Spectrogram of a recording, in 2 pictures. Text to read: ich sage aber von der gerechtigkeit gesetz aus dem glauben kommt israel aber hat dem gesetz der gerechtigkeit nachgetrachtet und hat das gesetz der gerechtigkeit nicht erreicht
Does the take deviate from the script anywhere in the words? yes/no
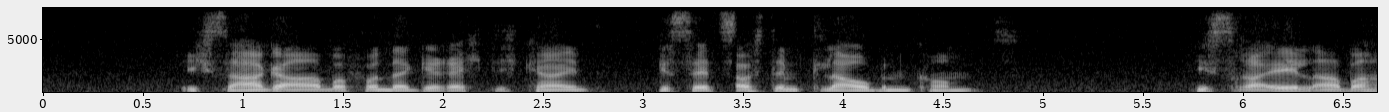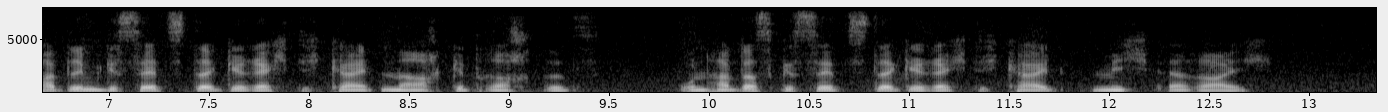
no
